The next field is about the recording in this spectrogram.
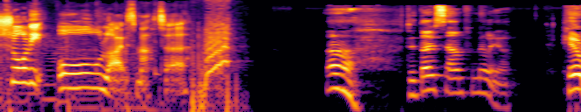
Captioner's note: record scratch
